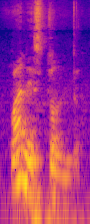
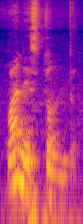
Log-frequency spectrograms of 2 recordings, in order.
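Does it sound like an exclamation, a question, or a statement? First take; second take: exclamation; exclamation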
